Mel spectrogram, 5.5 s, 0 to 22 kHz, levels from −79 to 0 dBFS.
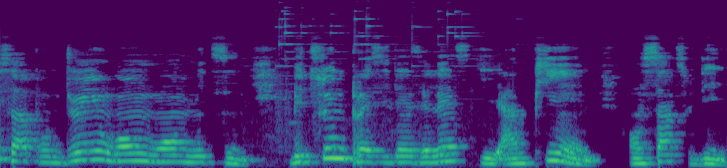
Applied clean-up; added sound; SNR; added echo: none; Door / Chime; 17 dB; none.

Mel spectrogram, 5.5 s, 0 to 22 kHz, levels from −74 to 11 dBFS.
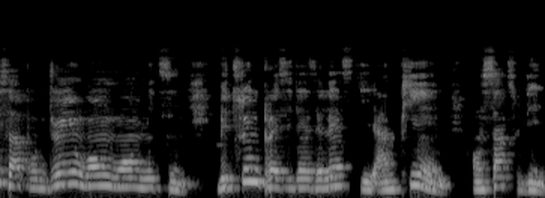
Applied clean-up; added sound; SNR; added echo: none; none; none; none.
